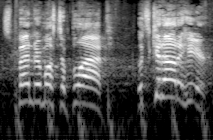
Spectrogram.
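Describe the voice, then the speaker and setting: A man voice actor playing an excitable, desperate exiled smuggler in a video game. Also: very high voice, fairly quick, faint music behind. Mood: alarmed.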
